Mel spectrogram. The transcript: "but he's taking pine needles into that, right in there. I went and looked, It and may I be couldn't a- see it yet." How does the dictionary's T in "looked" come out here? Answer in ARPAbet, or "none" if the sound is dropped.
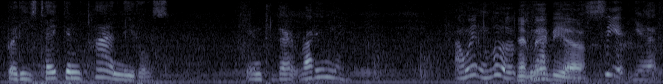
none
